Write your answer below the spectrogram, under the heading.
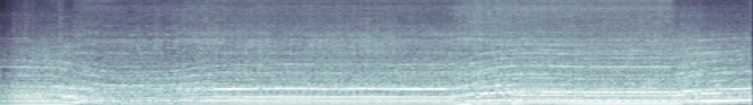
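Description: Engine of a large wheeled rigging machine running under load. Its speed falls in the first second or so, then climbs in steps about three, six and nine and a half seconds in.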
